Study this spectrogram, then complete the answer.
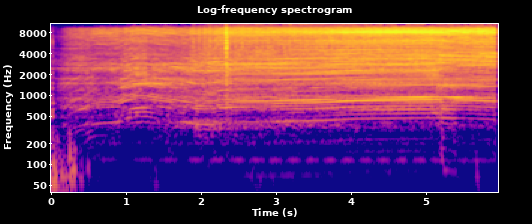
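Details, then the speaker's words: Small plug-in water pump drawing from dropped 7-gallon jug for van shower, no on/off switch: steady whine slowly climbing in pitch, strained with poor flow; owner then suspects it wasn't snapped in tight enough, works after reseating. "Okay, well it flows water, but I think oh man, this thing is messed up."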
